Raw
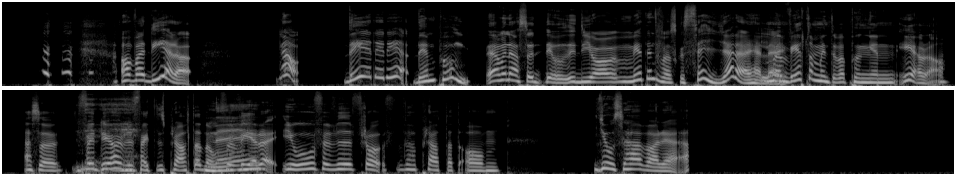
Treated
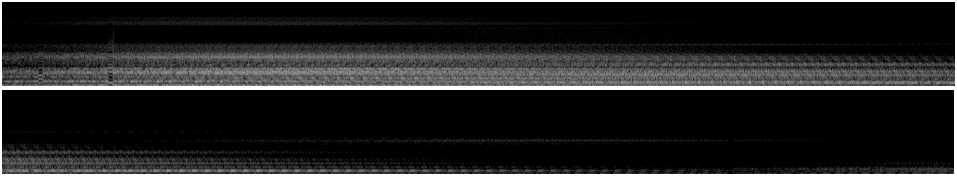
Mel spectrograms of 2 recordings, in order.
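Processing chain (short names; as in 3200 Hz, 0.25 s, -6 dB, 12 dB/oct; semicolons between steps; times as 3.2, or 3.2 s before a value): spectral swells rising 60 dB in 0.61 s; notches 50/100/150/200/250/300/350 Hz; auto swell 0.699 s; phaser stages 8, 1 Hz, lowest notch 120–4100 Hz; Paulstretch 12×, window 0.50 s, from 13.66; notch 900 Hz, Q 7.4; on a send: swelling echo 0.128 s, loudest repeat 8, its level -4 dB; on the sum: stuck buffer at 0.36/1.06/16.79, samples 256, times 8; gain -7 dB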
